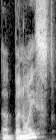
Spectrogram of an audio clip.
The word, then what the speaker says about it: Benoist: interest is played by Melissa B Benoist I believe is how her last name is pronounced I could be wrong uh fun fact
